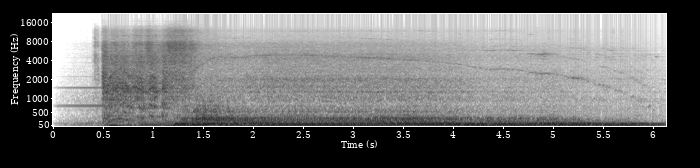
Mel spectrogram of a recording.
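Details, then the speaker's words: Procharger-supercharged Ford Mustang Mach 1 with tuning problems, bypass valve swapped back to original: engine catches after long crank, then lumpy hunting idle struggling to stay running; took effort to keep it on, cause unconfirmed (bypass valves or tune suspected). "let me get to the uh wideband sensor now because getting a little annoyed and losing daylight took a little effort to get her to stay on"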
